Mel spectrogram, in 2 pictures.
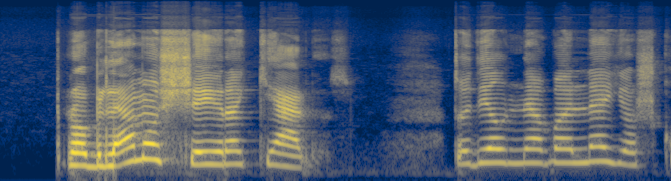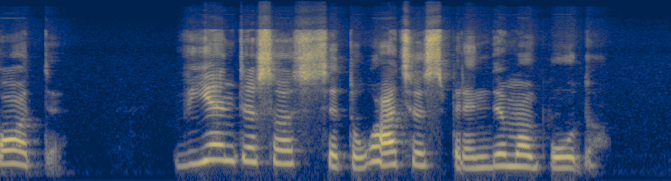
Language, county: Lithuanian, Vilnius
